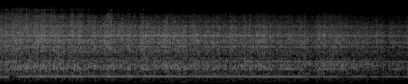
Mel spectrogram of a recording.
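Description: An electric grater shreds Parmesan cheese with a steady, close motor whir and a faint grinding rasp, the whine holding level throughout.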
